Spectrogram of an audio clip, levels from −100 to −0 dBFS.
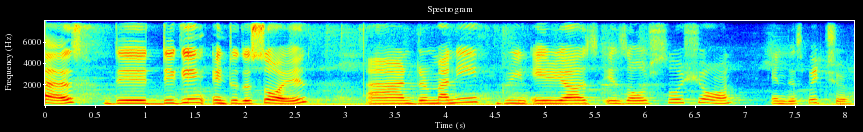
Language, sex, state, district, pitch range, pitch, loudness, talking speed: English, female, Punjab, Kapurthala, 260-285 Hz, 270 Hz, -15 LUFS, 125 wpm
